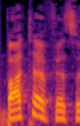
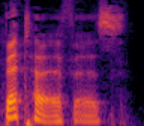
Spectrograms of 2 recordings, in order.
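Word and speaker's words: Btrfs: Genauso wie die ButterFS ist ja auch ButterFS und nicht BetterFS.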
